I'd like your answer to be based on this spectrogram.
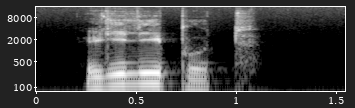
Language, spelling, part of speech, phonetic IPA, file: Polish, liliput, noun, [lʲiˈlʲiput], Pl-liliput.ogg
